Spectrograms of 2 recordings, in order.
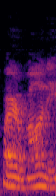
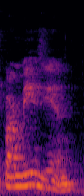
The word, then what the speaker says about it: Parmesan: it don't be laughing it's not parmani it's parmesian parmesian cheese I don't sound right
